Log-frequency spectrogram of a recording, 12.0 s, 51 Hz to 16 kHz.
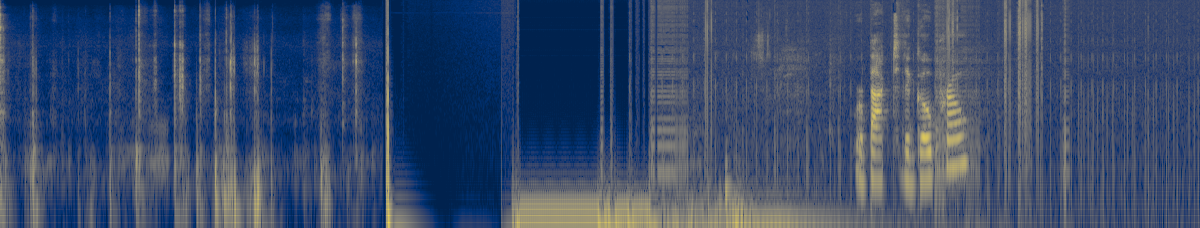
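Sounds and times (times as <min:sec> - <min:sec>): low electrical hum: 0:04.6 - 0:11.4.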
